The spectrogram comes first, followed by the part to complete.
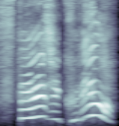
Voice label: Emo Praise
